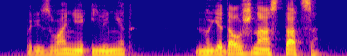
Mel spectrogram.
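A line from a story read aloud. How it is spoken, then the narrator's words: Firm voice. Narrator (Russian): твердым голосом сказала волшебница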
